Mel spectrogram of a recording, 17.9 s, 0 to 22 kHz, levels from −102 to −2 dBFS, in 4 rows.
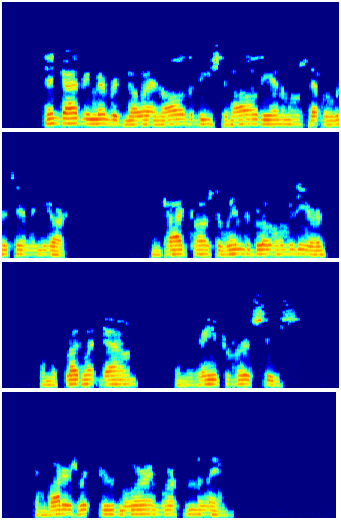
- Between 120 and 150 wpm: No, average, 165 wpm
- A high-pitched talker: No, low, 135 Hz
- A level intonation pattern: Yes, narrow, 1.7 semitones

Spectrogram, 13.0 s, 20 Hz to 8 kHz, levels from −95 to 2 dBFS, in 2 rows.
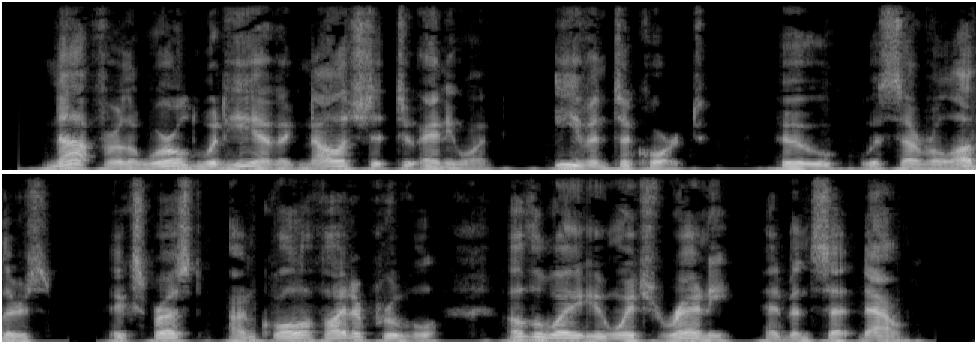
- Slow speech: No, average, 150 wpm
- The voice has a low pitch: Yes, low, 100 Hz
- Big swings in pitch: No, average, 3.1 semitones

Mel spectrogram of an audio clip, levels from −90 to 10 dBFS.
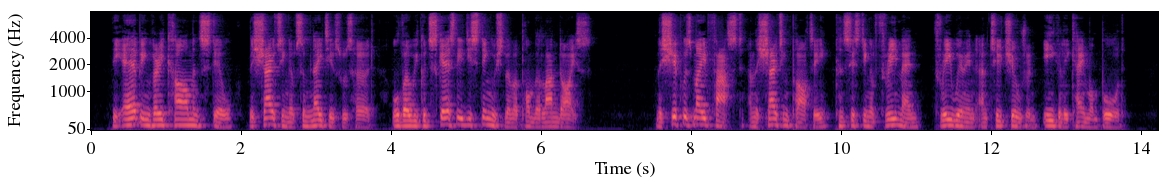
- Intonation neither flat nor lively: Yes, average, 4.6 semitones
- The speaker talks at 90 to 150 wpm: No, average, 195 wpm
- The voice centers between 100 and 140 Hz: Yes, low, 135 Hz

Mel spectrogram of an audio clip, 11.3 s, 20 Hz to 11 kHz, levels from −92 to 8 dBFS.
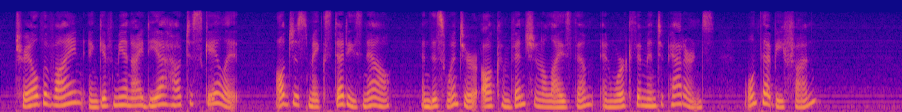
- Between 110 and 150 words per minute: No, average, 170 wpm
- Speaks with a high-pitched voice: Yes, high, 215 Hz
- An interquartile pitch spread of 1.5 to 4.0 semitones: No, average, 5.0 semitones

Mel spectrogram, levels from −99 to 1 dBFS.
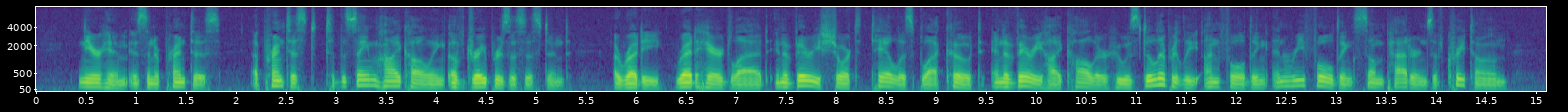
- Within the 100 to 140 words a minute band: No, average, 165 wpm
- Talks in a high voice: No, low, 100 Hz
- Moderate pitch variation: Yes, average, 4.4 semitones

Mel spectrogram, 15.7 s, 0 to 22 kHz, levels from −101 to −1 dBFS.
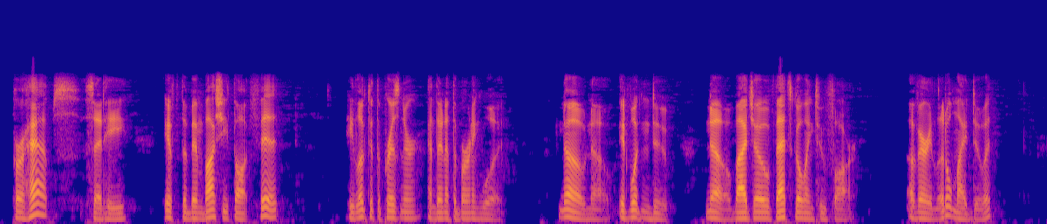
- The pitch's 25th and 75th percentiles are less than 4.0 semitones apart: Yes, average, 3.1 semitones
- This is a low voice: Yes, low, 110 Hz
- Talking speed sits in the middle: Yes, average, 145 wpm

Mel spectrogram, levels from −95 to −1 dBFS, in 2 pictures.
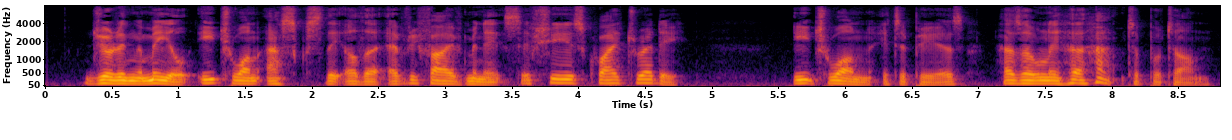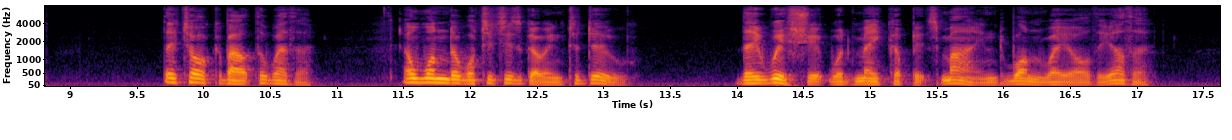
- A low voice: Yes, low, 110 Hz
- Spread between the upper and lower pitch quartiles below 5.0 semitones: No, average, 5.3 semitones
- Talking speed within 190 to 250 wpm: No, average, 180 wpm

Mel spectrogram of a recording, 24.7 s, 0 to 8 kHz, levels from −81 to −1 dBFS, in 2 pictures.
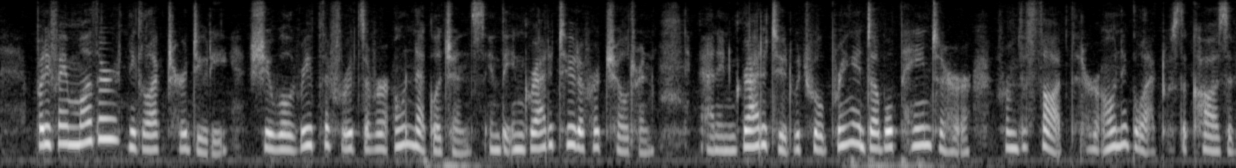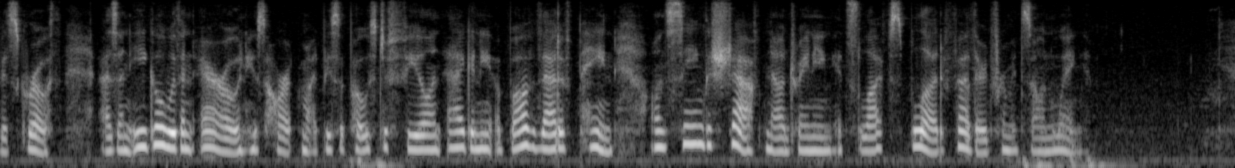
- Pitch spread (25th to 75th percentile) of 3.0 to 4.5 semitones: Yes, average, 3.9 semitones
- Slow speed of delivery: No, average, 190 wpm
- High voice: Yes, high, 240 Hz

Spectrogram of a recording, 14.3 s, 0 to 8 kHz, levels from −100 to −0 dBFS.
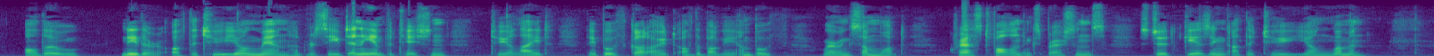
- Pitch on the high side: No, low, 105 Hz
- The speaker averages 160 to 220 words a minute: No, average, 140 wpm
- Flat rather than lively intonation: No, average, 3.8 semitones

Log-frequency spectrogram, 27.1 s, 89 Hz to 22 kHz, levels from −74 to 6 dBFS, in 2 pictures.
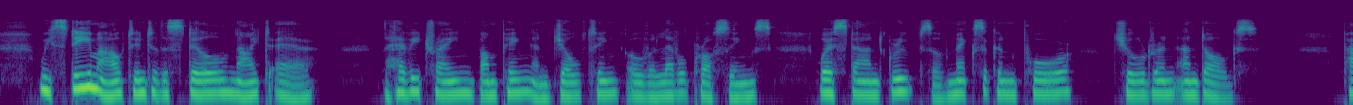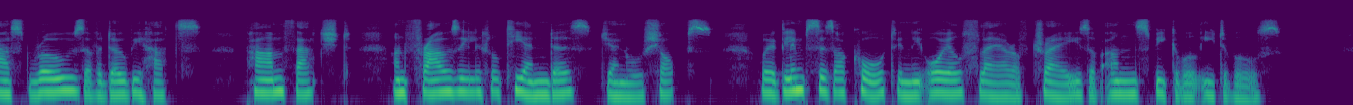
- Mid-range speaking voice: Yes, medium, 155 Hz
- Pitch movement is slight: Yes, narrow, 2.2 semitones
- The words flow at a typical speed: No, slow, 115 wpm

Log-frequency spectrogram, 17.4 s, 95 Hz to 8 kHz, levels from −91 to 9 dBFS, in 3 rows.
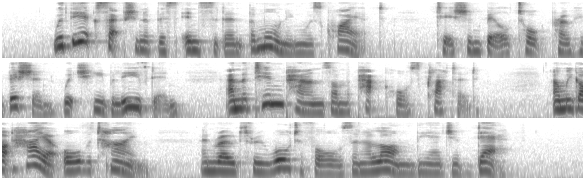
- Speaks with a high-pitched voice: No, medium, 170 Hz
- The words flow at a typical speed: Yes, average, 155 wpm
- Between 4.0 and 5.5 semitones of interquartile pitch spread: Yes, average, 4.8 semitones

